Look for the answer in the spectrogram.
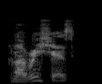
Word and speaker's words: Mauritius: Mauritius. – Wait, Mauritius.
